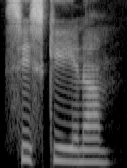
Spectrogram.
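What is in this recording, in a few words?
"s'ischina", female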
